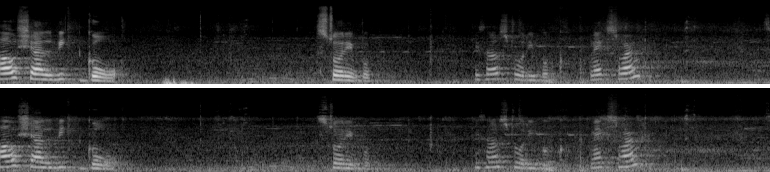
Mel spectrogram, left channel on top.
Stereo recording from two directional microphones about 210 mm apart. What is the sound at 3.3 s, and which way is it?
Speech, 55° left (ahead or behind).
